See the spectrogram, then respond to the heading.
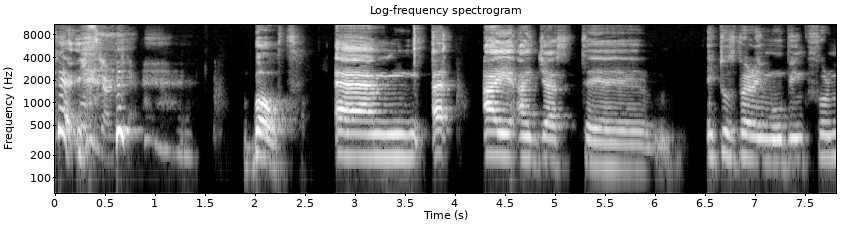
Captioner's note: laughter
